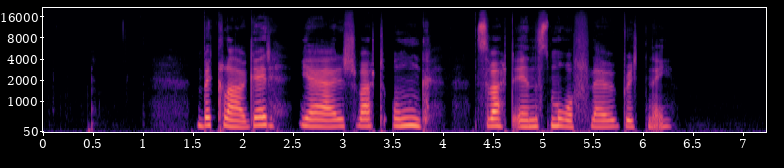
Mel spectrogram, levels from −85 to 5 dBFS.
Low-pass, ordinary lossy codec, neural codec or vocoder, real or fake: 19.8 kHz; none; vocoder, 44.1 kHz, 128 mel bands, Pupu-Vocoder; fake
